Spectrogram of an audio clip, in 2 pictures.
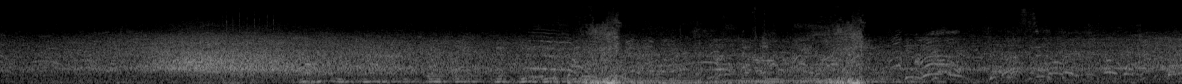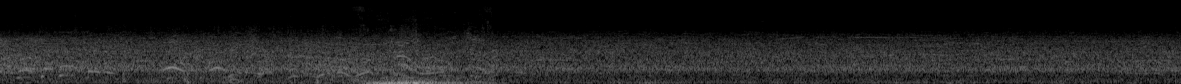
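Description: A stadium crowd roars and cheers throughout.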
